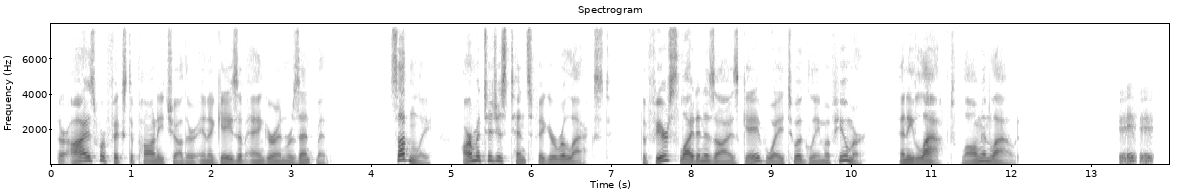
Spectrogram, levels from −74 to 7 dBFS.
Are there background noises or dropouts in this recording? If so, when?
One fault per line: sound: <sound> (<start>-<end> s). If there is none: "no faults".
sound: laugh (13.3-13.8 s)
